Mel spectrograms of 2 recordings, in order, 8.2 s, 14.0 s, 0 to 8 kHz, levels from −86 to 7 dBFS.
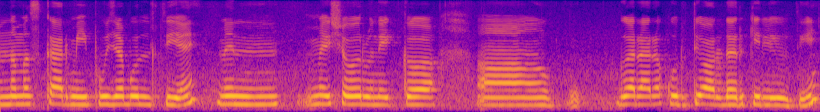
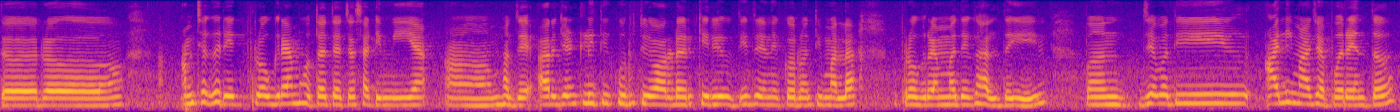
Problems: constant background noise, background conversations at intervals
